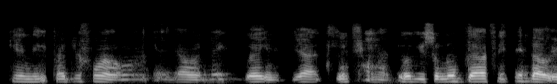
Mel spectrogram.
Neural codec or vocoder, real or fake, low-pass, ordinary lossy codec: codec, 24 kHz, 1 kbps, SNAC; fake; 7.2 kHz; Opus, 24 kbps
